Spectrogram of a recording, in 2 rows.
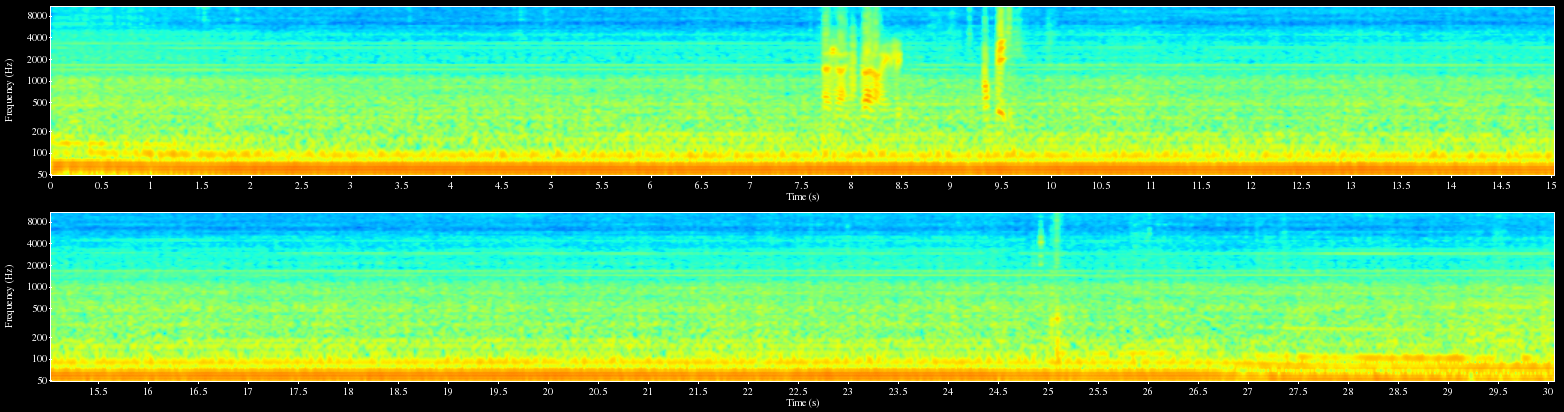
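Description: Robin DR400 light aircraft's piston engine running at low taxiing power, a steady drone heard from inside the cockpit; its note drops a little near the end. Two brief short sounds come through about eight and nine and a half seconds in.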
